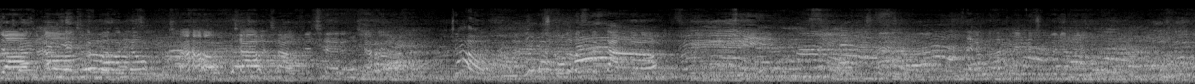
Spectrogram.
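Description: A woman greets people nearby with animation.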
